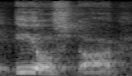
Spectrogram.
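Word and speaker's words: Eostre: It's actually Eostar. This is where you get the name Easter from. This is Easter here. It's originally in the German language, it would be pronounced Eostar.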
